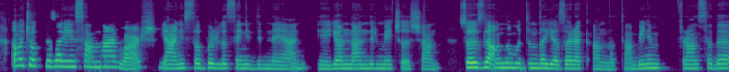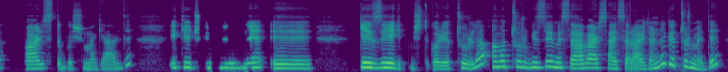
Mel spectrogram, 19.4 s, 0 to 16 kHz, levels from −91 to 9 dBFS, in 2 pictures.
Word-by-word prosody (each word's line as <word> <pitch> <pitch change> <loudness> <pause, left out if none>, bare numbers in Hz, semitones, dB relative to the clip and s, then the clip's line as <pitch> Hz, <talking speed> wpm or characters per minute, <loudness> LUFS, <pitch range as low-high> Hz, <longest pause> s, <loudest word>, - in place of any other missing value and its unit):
ama 340 +2 +3
çok 320 -2 +1
güzel 295 0 +4
insanlar 275 -1 +1
var. 190 +7 -1
Yani 205 -1 +1
sabırla 220 -1 0
seni 205 -2 -4
dinleyen, 190 +2 -5
iii, 190 0 -4
yönlendirmeye 200 0 0
çalışan, 170 - -6 0.2
sözle 250 0 +7
anlamadığında 230 -1 +2
yazarak 200 -1 +1
anlatan. 170 +2 -7
Benim 220 +2 0
Fransa'da 210 +1 -3 0.2
Paris'te 200 +1 -3
başıma 170 -1 -6
geldi. 165 - -10 0.6
2-3 245 -1 0
günlüğüne, 230 +1 -1
eee, 205 -1 +1 0.6
geziye 245 -1 +7
gitmiştik 195 -3 -10
oraya 170 0 -1
turla 225 - 0
ama 280 0 +2
tur 275 -4 -1
bizi, 255 +3 +1
mesela, 215 -4 +1
Versailles 225 -4 0
saraylarına 200 - -2
götürmedi. 300 - 0
215 Hz, 110 wpm, -24 LUFS, 200-245 Hz, 0.6 s, sözle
